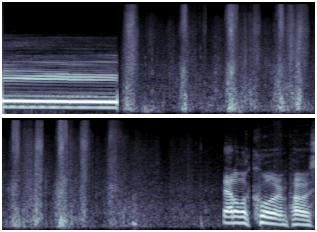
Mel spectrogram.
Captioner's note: the only sound is hair flipping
